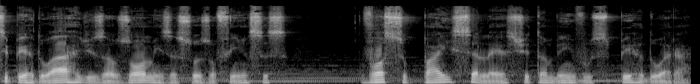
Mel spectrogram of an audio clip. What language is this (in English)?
Portuguese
